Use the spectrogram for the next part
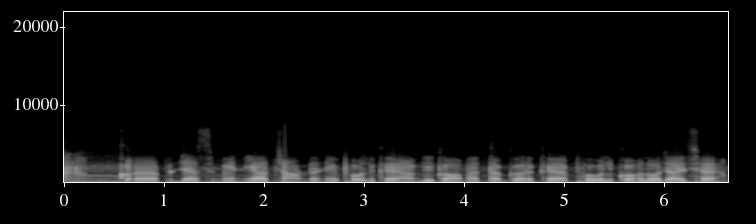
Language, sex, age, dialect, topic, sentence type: Maithili, male, 60-100, Angika, agriculture, statement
